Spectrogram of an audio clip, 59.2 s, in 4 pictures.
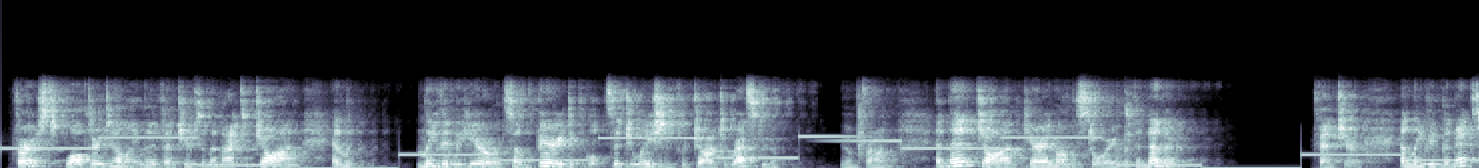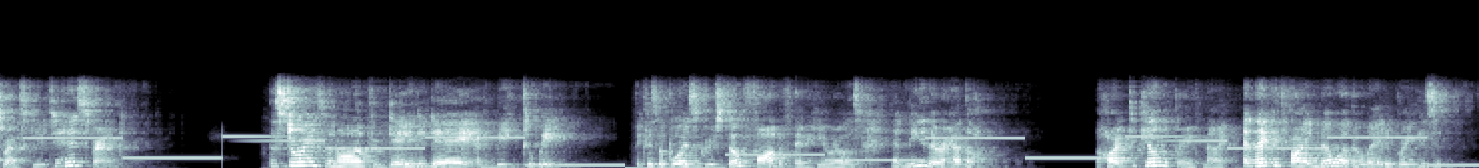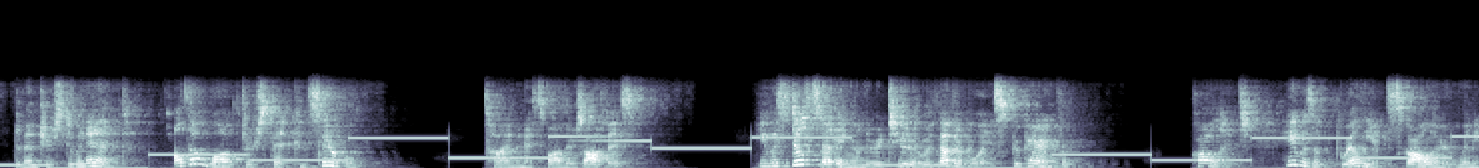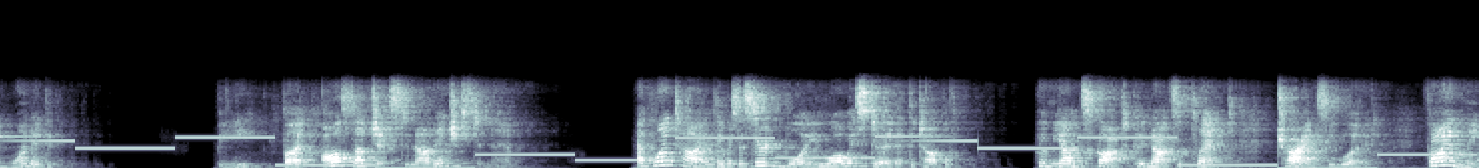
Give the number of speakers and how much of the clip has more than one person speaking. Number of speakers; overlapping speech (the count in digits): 1, no overlap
